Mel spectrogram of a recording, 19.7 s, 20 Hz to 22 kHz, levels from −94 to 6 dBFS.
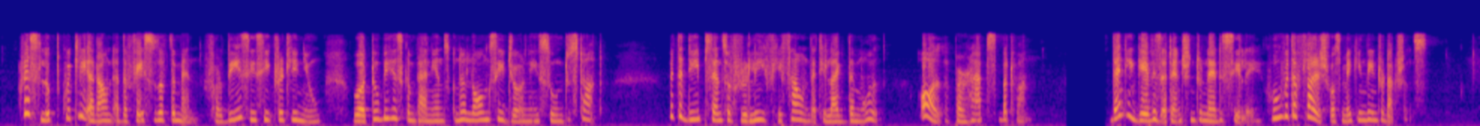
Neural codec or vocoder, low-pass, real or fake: vocoder, 44.1 kHz, 128 mel bands, Pupu-Vocoder; 7.2 kHz; fake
